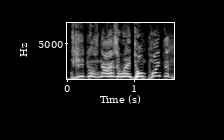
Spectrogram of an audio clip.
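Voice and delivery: high-pitched imitation of a nagging wife; hovering wife. Wife warns husband off the knives, high and fussing. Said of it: "She's like".

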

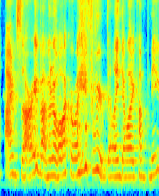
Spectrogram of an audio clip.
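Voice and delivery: retold apology broken by a laugh; amused disbelief. Imagining telling an uncle no to his company, amused disbelief. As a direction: laugh through a mock apology, a little lifted.

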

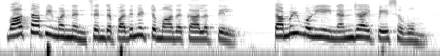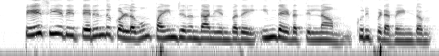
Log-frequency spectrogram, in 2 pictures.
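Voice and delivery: plain reading voice

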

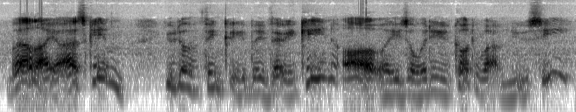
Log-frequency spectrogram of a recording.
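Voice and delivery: comic French guard voice; outrageous French accent. Acted. French guard turns down Arthur's quest, outrageous French accent. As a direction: put on a silly French accent. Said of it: "I have this outrageous accent".

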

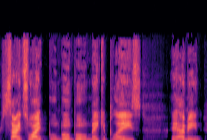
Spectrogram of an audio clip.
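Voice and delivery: ordinary talk

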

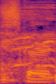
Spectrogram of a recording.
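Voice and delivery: "scared" pronounced "skurd"; slangy "scurred". Shown as a demonstration. Co-host savoring his favorite word, "scared" said as "skurd". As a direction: say "scared" to rhyme with bird. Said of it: "I've always wanted to say that word".

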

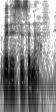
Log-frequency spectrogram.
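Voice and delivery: low, very soft mock solemnity; hushed, deep earnest voice; solemn film characters. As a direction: imitate quiet, grave acceptance. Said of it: "And then they're like".

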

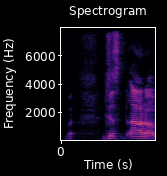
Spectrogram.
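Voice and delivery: ordinary talk, nothing marked

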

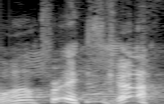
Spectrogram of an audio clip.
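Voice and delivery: ordinary talk, nothing marked

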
